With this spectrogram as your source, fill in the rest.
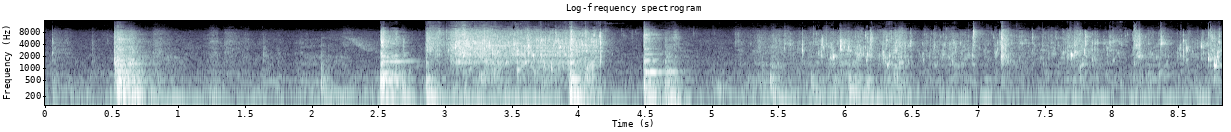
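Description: Toor dal is washed under running water in a kitchen sink before cooking in a pressure cooker, with bursts of tap flow, sloshing and swishing of grains, and small knocks of the vessel close by.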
